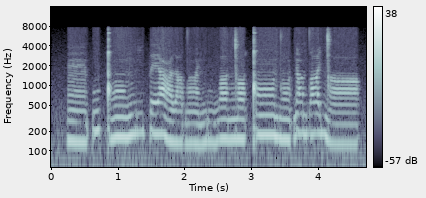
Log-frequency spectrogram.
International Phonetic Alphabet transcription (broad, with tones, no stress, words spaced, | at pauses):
æ̃ː˩pu˥ ɡ͡ǃɔ̃ː˧ ŋ͡mi˥pɛ˥ʕəː˩ dˤæ̃˩ ŋu˩wɑ˧ŋ͡ǀɒ˧ ǃɔ̃ː˥dɔ̃˧ ɗɛ̃˥dˤi˥ ŋ͡ǀɑ˧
